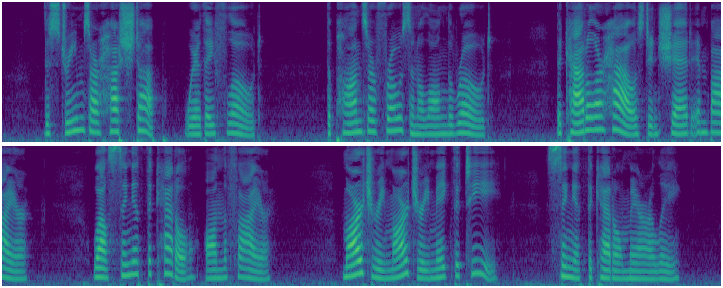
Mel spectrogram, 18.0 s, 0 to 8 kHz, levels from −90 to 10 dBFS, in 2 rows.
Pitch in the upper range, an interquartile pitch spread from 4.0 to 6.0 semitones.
Yes: high, 195 Hz; average, 4.4 semitones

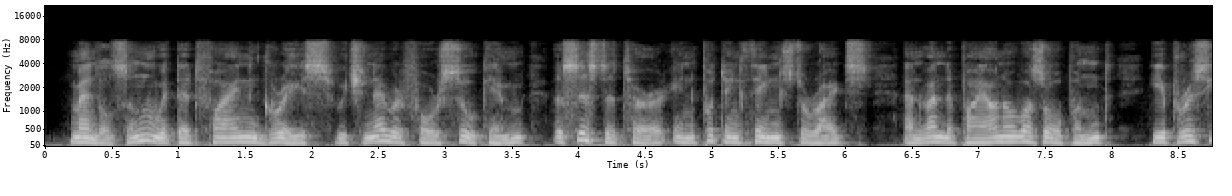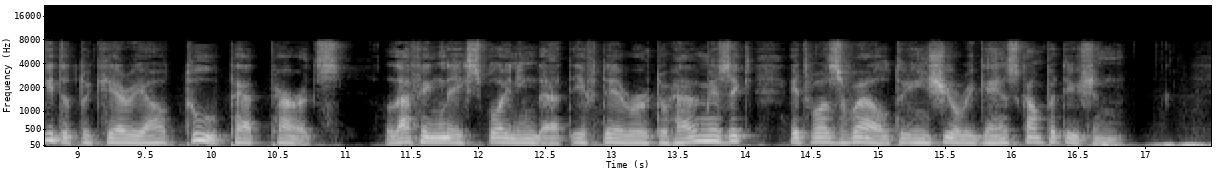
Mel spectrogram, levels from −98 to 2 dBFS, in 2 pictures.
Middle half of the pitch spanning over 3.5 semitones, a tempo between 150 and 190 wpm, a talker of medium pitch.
No: average, 4.1 semitones; average, 160 wpm; low, 120 Hz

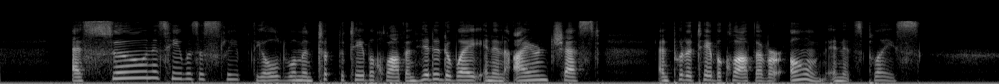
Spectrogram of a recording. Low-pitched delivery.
No: high, 190 Hz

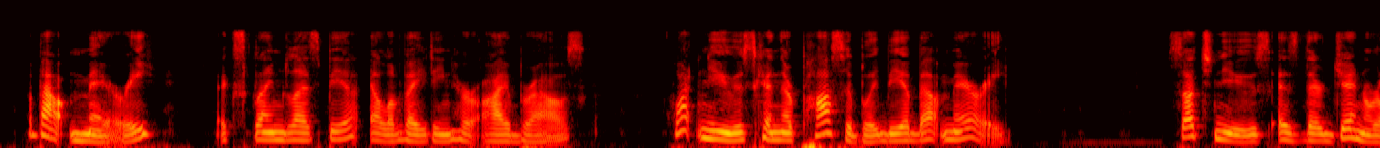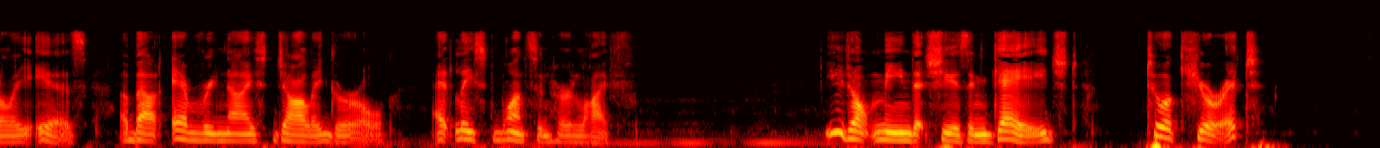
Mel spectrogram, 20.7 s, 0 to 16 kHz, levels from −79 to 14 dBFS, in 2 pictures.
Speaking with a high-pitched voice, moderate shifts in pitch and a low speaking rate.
No: low, 135 Hz; average, 3.8 semitones; slow, 120 wpm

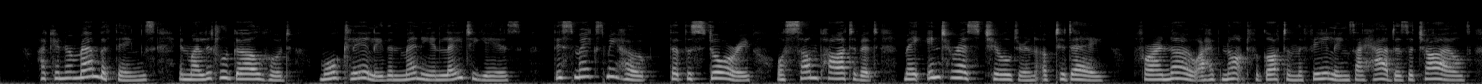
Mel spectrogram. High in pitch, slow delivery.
No: high, 235 Hz; average, 190 wpm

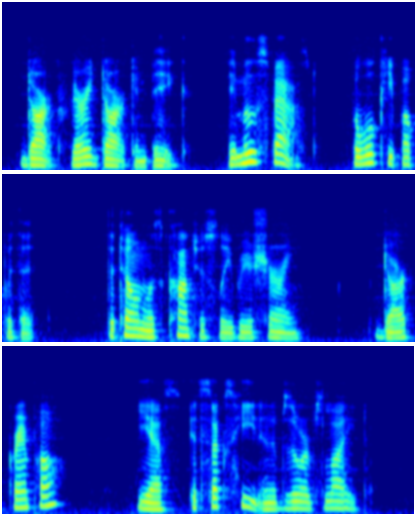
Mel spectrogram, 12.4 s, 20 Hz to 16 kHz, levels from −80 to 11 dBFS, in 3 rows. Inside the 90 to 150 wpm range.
Yes: slow, 135 wpm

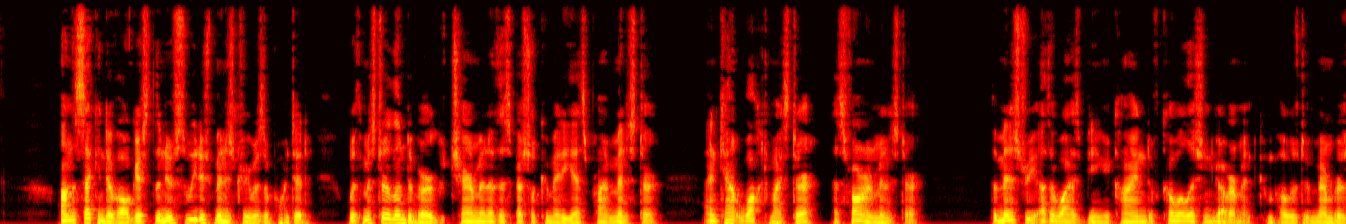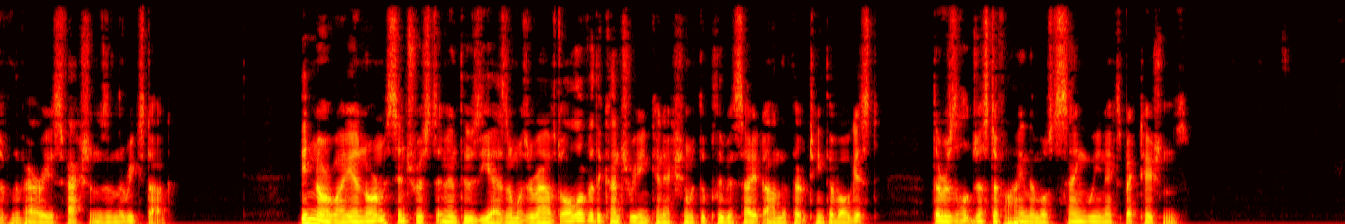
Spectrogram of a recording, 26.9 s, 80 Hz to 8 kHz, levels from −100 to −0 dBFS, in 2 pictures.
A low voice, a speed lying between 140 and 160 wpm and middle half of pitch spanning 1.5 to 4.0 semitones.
No: very low, 95 Hz; average, 170 wpm; average, 3.6 semitones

